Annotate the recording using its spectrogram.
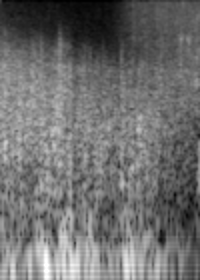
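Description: Thunder rumbling, with a deep swell about half a second in that dies away toward the end.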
